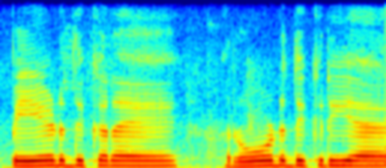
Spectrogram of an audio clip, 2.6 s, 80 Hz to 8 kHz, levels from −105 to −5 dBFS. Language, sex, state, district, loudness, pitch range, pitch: Hindi, female, Madhya Pradesh, Bhopal, -13 LUFS, 220-235 Hz, 230 Hz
